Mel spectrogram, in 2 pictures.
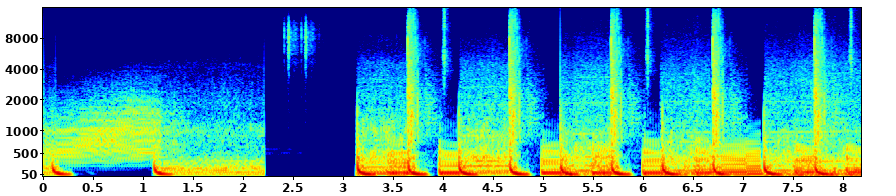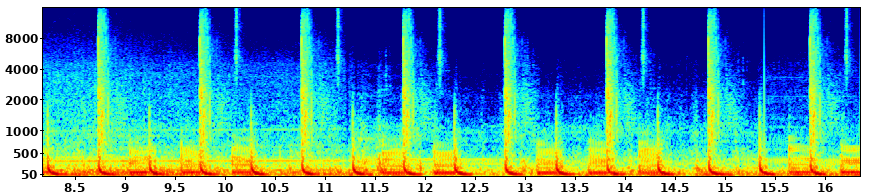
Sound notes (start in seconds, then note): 0.2 drum thumping; 2.4 rattle shaking; 7.1 water rushing; 11.6 upbeat music; 13.4 engine revving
